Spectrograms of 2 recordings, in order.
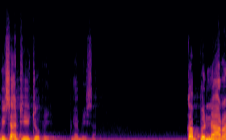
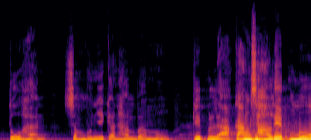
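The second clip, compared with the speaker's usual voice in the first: slow, loud mock prayer of a preacher; hammed-up pulpit prayer; preacher's prayer; 8 dB louder than usual. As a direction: pray it like a pastor hiding behind the cross. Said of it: "kebiasaan pendeta kalau khotbah".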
